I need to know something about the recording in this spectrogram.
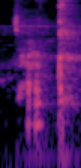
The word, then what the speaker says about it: tak: Tak.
